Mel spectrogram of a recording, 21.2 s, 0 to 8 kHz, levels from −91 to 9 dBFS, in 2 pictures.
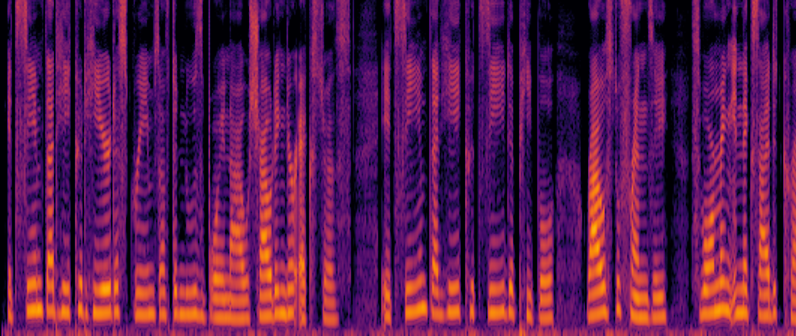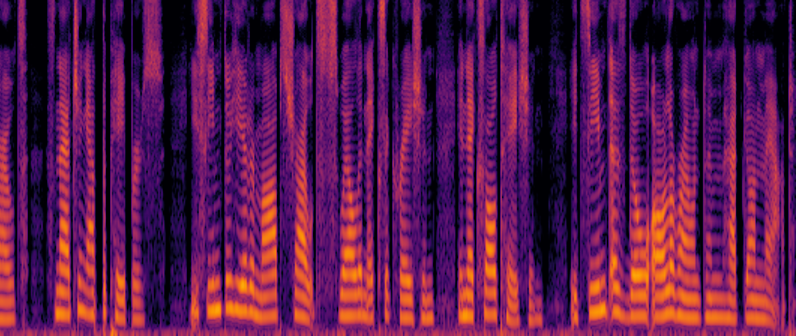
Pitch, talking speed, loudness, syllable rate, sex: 190 Hz, 155 wpm, -21 LUFS, 4.1 syllables/s, female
